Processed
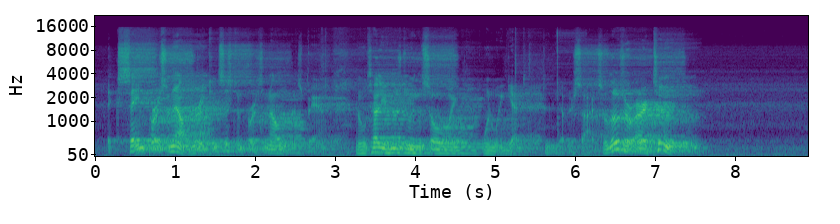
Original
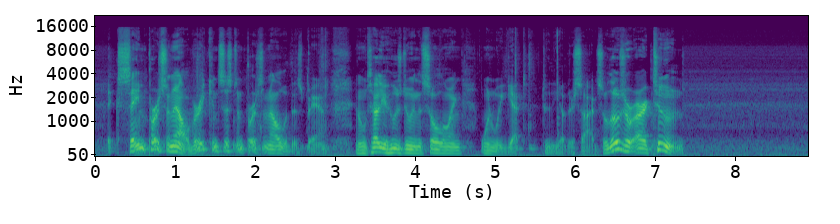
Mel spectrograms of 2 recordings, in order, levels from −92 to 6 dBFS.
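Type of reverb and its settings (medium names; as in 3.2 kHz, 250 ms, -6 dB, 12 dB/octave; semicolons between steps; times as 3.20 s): gated-style reverb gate 380 ms flat, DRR 3 dB; trim -4 dB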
